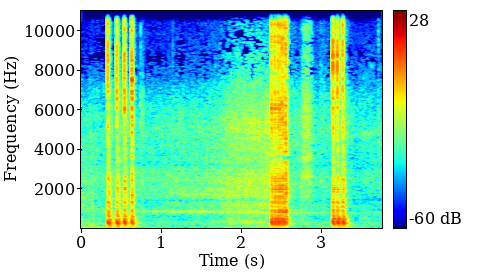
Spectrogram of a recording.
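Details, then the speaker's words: Ram 2500 door hinge, swung open and shut. Loud clunks and creaks in short bursts each time the door moves, three separate bursts; the worn hinge binds, and the owner may replace it. "I might end up just getting a new hinge for it, to be honest, but it is loud."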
